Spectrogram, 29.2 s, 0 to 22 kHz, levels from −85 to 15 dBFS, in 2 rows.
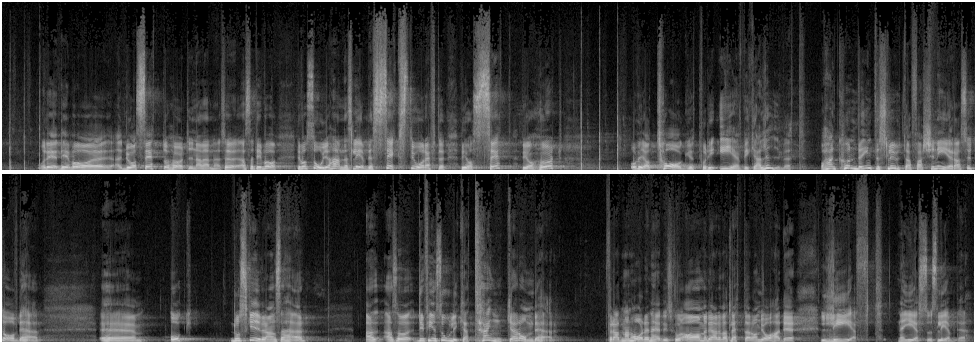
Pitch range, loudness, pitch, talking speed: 175-255 Hz, -14 LUFS, 210 Hz, 170 wpm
